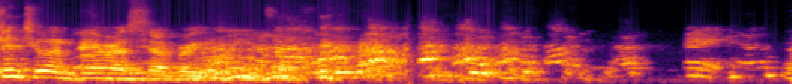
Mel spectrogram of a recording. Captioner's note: laughter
